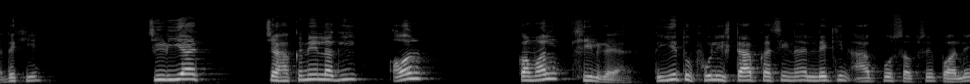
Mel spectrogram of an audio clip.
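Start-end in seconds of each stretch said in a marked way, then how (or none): 1.5-6.2 loud, high चिड़िया, pause, चहकने लगी और, pause, कमल खिल गया; deliberate pauses. Shown as a demonstration. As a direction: project each phrase, stopping after चिड़िया and और. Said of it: "मतलब यहाँ भी रुका गया". (ऊँची आवाज़ में, रुक-रुककर)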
